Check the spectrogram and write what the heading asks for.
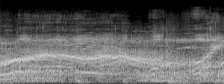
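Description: A cartoon character's long, strained cry, rising and then falling in pitch, over background music.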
